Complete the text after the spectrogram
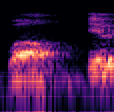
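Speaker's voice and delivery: ordinary talk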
